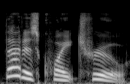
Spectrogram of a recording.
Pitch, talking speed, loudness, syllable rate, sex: 240 Hz, 185 wpm, -15 LUFS, 4.2 syllables/s, female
